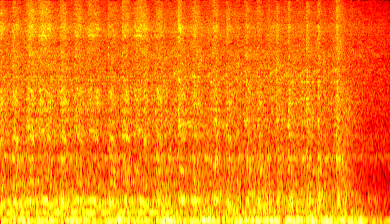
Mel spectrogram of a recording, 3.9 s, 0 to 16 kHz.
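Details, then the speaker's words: Kubota RTV900 diesel UTV (2007 or 2009) that blew white smoke, first start attempt after a head gasket repair, 12 volts present: starter churns steadily, about three turns a second, but it never fires. Cranks, no start. "Wants to go. Nothing. Hm. Doesn't want to go. We're getting fuel to it."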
